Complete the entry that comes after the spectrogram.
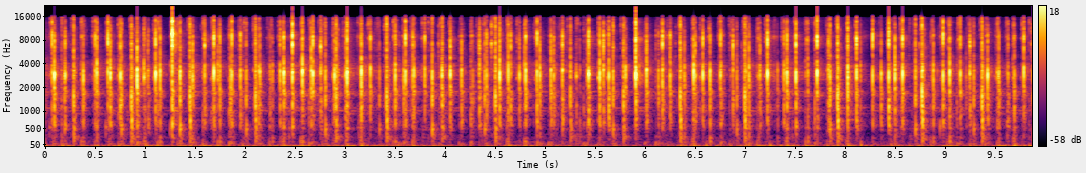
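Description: Both hands type continuously with their fingertips on the plastic keycaps of a vintage beige plastic mechanical keyboard with Taiwan Jet switches and a hollow case. A rapid, steady stream of short, bright switch clacks, each dying away almost instantly.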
